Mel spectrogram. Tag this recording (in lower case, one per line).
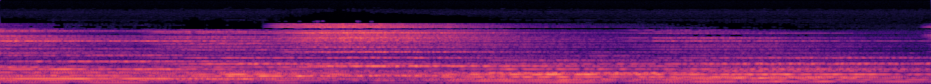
musical instrument
music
